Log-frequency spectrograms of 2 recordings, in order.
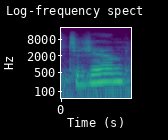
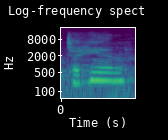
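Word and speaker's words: Tajín: And normally I would use Tajin or Tahin, or however you would say it. It's spelled T-A-J-I-N.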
